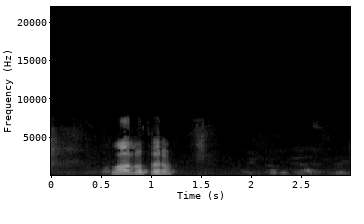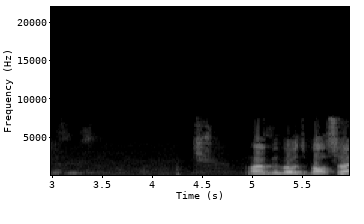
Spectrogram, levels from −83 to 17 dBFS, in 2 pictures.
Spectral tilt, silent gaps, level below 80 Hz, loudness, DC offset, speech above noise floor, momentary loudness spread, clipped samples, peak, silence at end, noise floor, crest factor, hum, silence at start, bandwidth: -1.5 dB/octave; none; under -90 dBFS; -27 LUFS; under 0.1%; 39 dB; 24 LU; under 0.1%; -10 dBFS; 0 s; -66 dBFS; 20 dB; none; 0.6 s; 7.6 kHz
